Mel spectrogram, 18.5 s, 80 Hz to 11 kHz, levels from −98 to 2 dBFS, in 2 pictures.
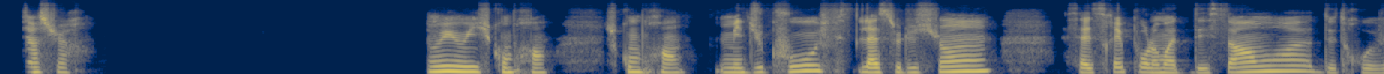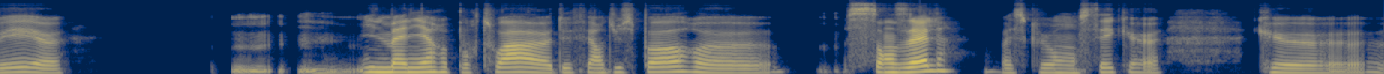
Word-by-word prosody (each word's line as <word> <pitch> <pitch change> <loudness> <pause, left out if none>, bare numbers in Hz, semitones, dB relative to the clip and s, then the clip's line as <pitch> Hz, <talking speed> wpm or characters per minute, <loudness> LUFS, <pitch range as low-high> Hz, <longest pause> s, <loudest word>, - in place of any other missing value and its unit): Bien 200 -1 +1
sûr. 190 -1 -2 2.2
Oui, 225 +1 +8
oui, 215 -1 +6
je - - -2
comprends. 190 -2 -2 0.4
Je - - -5
comprends. 190 -3 -1 0.2
Mais 185 -1 +1
du 190 +2 -3
coup, 235 +5 +2
f - - -8
la 185 -2 +6
solution, 210 +5 +2 0.5
ça 175 -2 +1
serait 195 +2 0
pour 195 -1 -4
le 175 - 0
mois 170 -1 +1
de 165 - -25
décembre, 215 +7 +1
de 175 -5 -9
trouver, 180 +4 -4
heu, 160 -1 -3 1.1
mmh, 240 -2 -10 0.6
une 195 0 0
manière 195 +1 +3
pour 175 0 -13
toi, 195 -2 +3
heu, 165 - -5
de 175 +1 -9
faire 170 -1 -6
du 185 - -9
sport, 200 +3 -1
heu, 165 -3 -4 0.5
sans 190 -5 0
elle. 235 +4 +8 0.3
Parce 170 -3 -8
qu'on 170 -2 -8
sait 185 +4 -5
que 185 -2 -8 0.7
que 165 -3 -5
190 Hz, 135 wpm, -24 LUFS, 175-205 Hz, 2.2 s, Oui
